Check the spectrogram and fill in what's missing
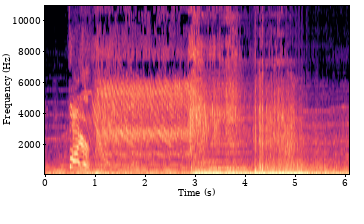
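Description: Starship weapons firing and striking in the Star Trek Resurgence game: a sweeping laser-like zap opens, then heavy booming impacts and crashing rumble build through the rest, loud and layered.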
